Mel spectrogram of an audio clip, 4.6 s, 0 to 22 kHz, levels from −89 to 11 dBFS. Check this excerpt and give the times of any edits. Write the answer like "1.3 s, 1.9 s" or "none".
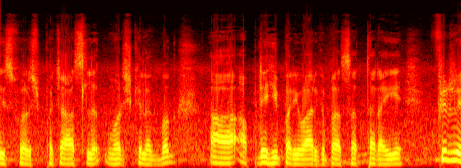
none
